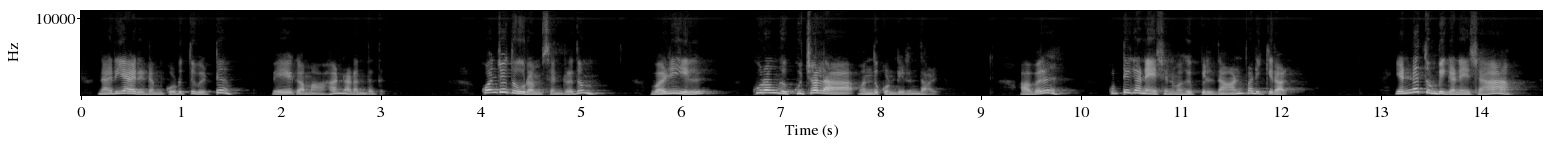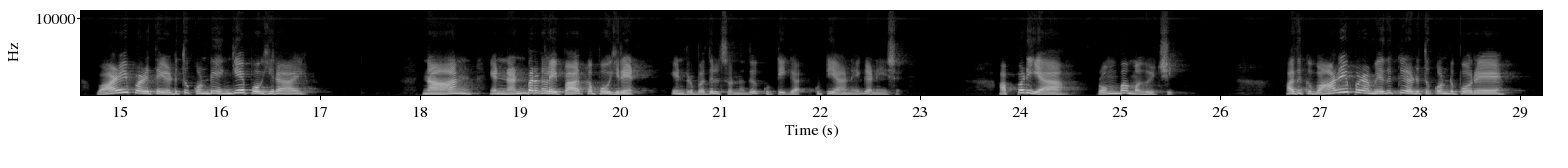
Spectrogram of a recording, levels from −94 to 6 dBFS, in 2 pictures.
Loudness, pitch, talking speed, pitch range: -27 LUFS, 220 Hz, 90 wpm, 195-270 Hz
